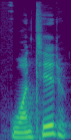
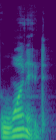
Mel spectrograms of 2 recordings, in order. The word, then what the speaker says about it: wanted: Americans will say 20 wanted or wanted it's more common to hear Americans say wanted you have NT in the middle the t is silent other examples internet internet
